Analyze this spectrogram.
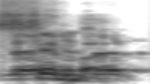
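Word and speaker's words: Nsimba: It's Simba. Simba Webster. It's Simba. Yeah. Simba Webster. Cool. Like Lion King.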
